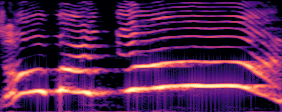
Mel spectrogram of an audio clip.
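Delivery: put-on very high shrill scream, my drawn out. Retelling how a woman reacted to a rider's fall: imitating a scream. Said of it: "She screams".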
